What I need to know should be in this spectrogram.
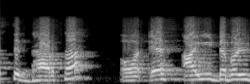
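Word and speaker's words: Siddhartha: क्या था सिधा साधु सिद्धार्था या सिद्धार्थ सिद्धार्थ उसने बट जो स्पेलिंग होगी वो होगी एस I double D एच ए आर टी एच ए यही करेक्ट होगा य इसको पढ़ेंगे सिद्धार्थ जैसे लिखते थे पहले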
